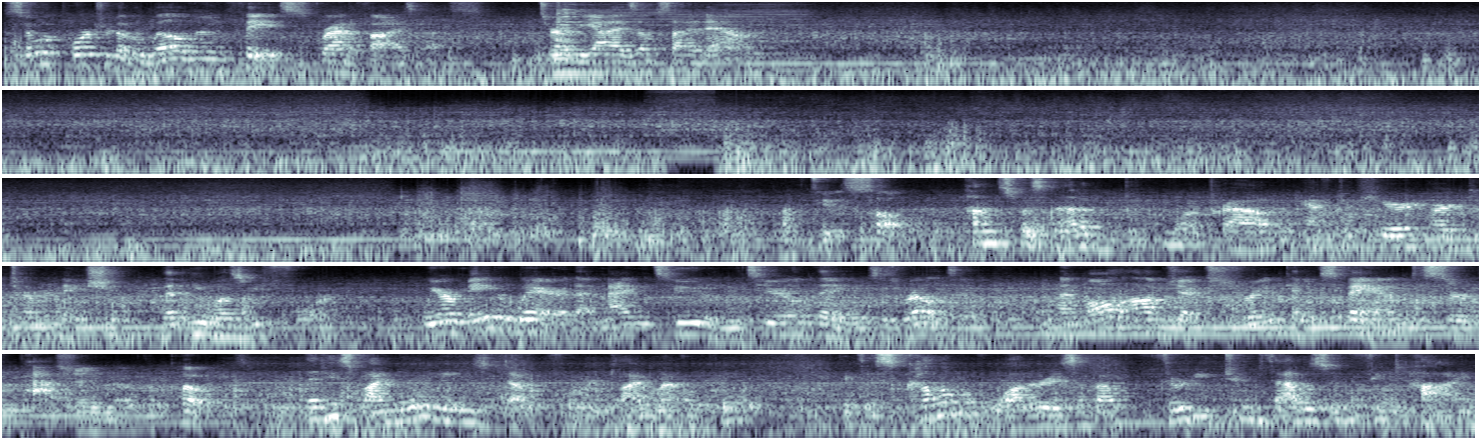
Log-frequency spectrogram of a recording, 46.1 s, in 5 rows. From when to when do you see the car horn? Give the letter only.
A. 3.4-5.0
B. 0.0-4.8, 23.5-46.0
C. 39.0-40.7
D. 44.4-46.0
A.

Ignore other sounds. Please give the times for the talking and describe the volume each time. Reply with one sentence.
You can hear the talking from 0.0 to 4.8 s, at a steady volume; and from 23.5 to 46.0 s, at a steady volume.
